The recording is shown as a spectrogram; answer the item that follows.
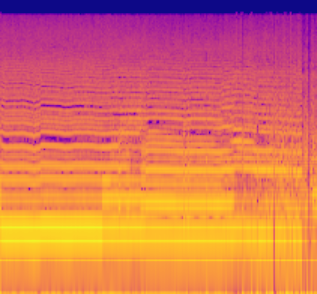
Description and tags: The Mute Synth can producce some unstable sounds.
Here is a mid pitch sound that starts OK but quickly breaks up.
